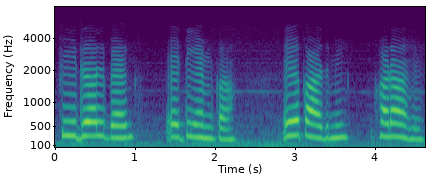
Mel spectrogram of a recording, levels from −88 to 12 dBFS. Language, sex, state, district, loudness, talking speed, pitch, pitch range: Hindi, female, Madhya Pradesh, Bhopal, -15 LUFS, 105 wpm, 270 Hz, 250-285 Hz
